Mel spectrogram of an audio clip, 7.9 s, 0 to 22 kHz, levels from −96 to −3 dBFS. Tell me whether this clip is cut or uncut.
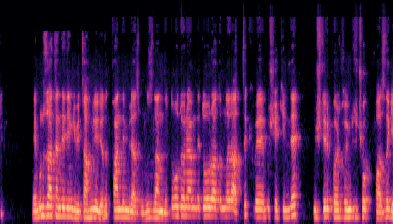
uncut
